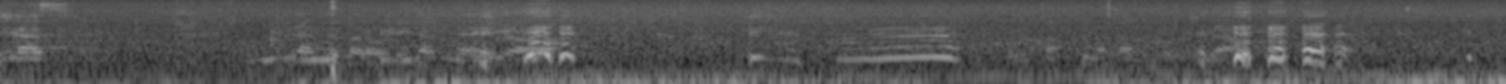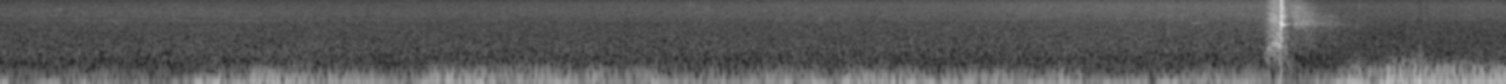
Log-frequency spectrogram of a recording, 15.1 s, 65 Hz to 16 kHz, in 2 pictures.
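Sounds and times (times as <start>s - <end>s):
wind rumbling on microphone: 0.0s - 15.0s
golf ball struck off tee: 13.8s - 14.4s.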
